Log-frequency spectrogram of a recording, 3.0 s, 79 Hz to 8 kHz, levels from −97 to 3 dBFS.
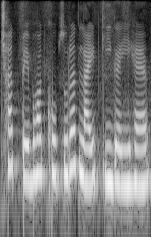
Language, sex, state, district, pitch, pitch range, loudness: Hindi, female, Jharkhand, Deoghar, 245 Hz, 225-265 Hz, -11 LUFS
